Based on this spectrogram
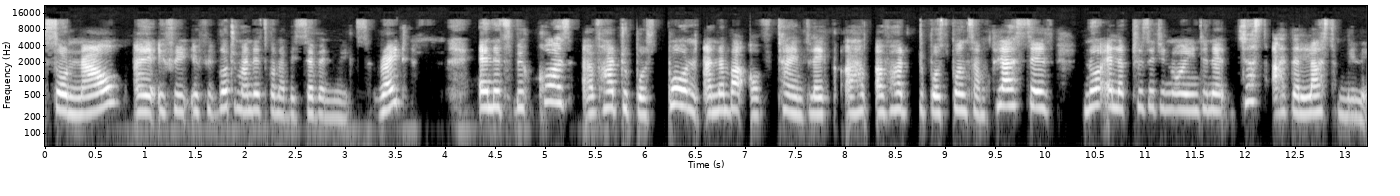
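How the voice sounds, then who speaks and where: With an African accent, a high-pitched woman talks at a moderate pace with ordinary pitch variation, the sound dry and close with no echo. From East Africa. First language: Swahili. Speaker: business coach. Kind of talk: casual talk. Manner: animated.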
